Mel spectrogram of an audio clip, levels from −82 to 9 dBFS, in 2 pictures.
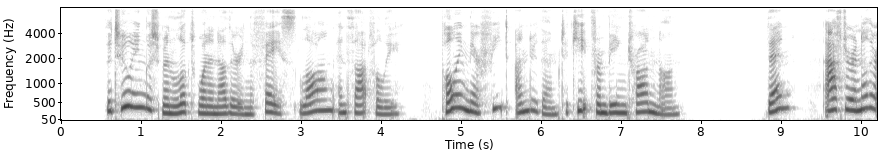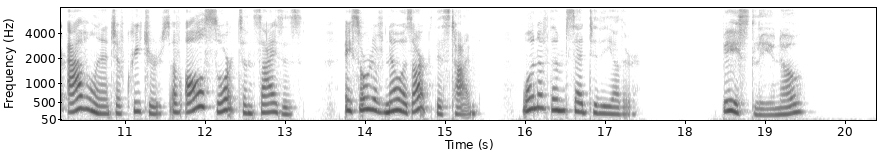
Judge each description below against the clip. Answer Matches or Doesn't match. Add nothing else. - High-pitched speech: Matches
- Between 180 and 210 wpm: Doesn't match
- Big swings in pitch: Matches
